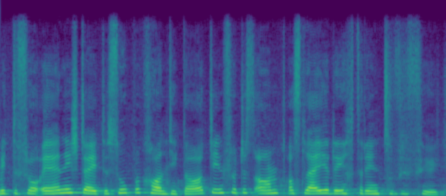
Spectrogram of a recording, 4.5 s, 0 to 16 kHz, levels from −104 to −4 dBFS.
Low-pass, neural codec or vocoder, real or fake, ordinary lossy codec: 14.4 kHz; autoencoder, 48 kHz, 32 numbers a frame, DAC-VAE, trained on Japanese speech; fake; none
